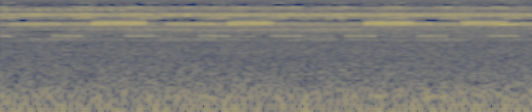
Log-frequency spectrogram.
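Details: A brief stretch of evening cricket song from a park: high, thin, continuous chirping with gentle rhythmic surges, set against soft low-frequency background hiss.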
